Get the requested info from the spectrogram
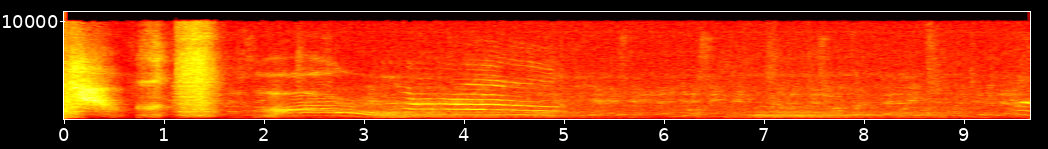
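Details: Squabbling cats with a pink Mustang: after a few sharp knocks, a long bending meow followed by a clear, level drawn-out mew, then quieter rustling noise.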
